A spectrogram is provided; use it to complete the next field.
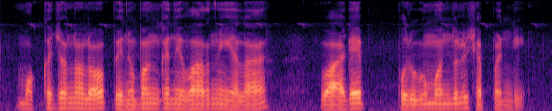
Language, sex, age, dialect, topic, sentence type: Telugu, male, 18-24, Utterandhra, agriculture, question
